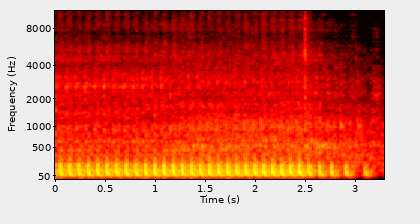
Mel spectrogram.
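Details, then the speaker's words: 2024 Royal Enfield Bullet 350 single-cylinder, first start right after valve clearance adjustment: even idle thump, three or four beats a second, no top-end tapping; normal idle. "That all sounds good. [Music] Oh, sounds good. Sounds really good."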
